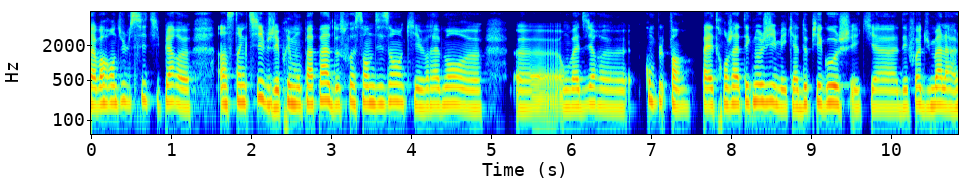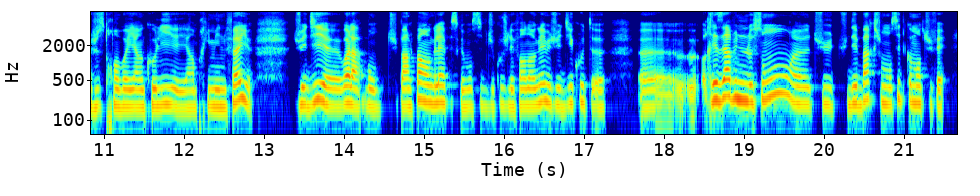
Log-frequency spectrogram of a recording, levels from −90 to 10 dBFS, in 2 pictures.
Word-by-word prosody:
d'avoir 190 Hz, +1 st, +4 dB
rendu 200 Hz, +2 st, -1 dB
le 205 Hz, -, -6 dB
site 220 Hz, +2 st, -5 dB
hyper, 210 Hz, +3 st, 0 dB
heu, 175 Hz, -1 st, +2 dB, 0.3 s
instinctif. 205 Hz, +3 st, +1 dB
J'ai 170 Hz, -2 st, +3 dB
pris 210 Hz, -, 0 dB
mon 190 Hz, -2 st, +2 dB
papa 200 Hz, +4 st, +3 dB
de 185 Hz, -2 st, -1 dB
70 200 Hz, +1 st, 0 dB
ans 210 Hz, -1 st, 0 dB
qui 205 Hz, -2 st, -6 dB
est 175 Hz, -, +1 dB
vraiment, 180 Hz, +1 st, 0 dB
heu 165 Hz, 0 st, -2 dB, 0.5 s
heu, 80 Hz, +1 st, -3 dB
on 170 Hz, -, -3 dB
va 175 Hz, 0 st, +2 dB
dire, 180 Hz, +1 st, -3 dB
heu, 165 Hz, -1 st, -4 dB, 0.2 s
compl 215 Hz, -3 st, -2 dB
enfin, 175 Hz, -4 st, -1 dB
pas 180 Hz, -1 st, +5 dB
étranger 190 Hz, +2 st, 0 dB
à -, -, +7 dB
la -, -, +1 dB
technologie, 210 Hz, +1 st, +1 dB
mais 175 Hz, -1 st, -1 dB
qui 175 Hz, -, -2 dB
a -, -, +1 dB
2 195 Hz, +2 st, +1 dB
pieds 205 Hz, +2 st, 0 dB
gauche 200 Hz, 0 st, +3 dB
et 170 Hz, 0 st, -4 dB
qui 170 Hz, +1 st, -6 dB
a 165 Hz, -1 st, -3 dB
des 170 Hz, +1 st, -2 dB
fois 190 Hz, +3 st, -2 dB
du 170 Hz, 0 st, -6 dB
mal 185 Hz, 0 st, +3 dB
à 170 Hz, -1 st, -1 dB
juste 175 Hz, 0 st, -2 dB
renvoyer 175 Hz, -1 st, +1 dB
un 170 Hz, 0 st, 0 dB
colis 185 Hz, +2 st, 0 dB
et 165 Hz, -1 st, -2 dB
imprimer 175 Hz, +1 st, -4 dB
une 170 Hz, 0 st, 0 dB
feuille. 210 Hz, +3 st, +4 dB, 0.5 s
Je 190 Hz, -, -11 dB
lui 190 Hz, -, +3 dB
ai -, -, -5 dB
dit, 215 Hz, +4 st, +4 dB
heu: 175 Hz, -2 st, +2 dB
«Voilà, 195 Hz, -1 st, +6 dB
bon, 170 Hz, -2 st, -3 dB
tu -, -, -17 dB
parles 175 Hz, -1 st, +1 dB
pas 230 Hz, -, +6 dB
anglais», 205 Hz, -1 st, +3 dB
parce 200 Hz, 0 st, -7 dB
que 170 Hz, -, -8 dB
mon 175 Hz, +1 st, -4 dB
site, 175 Hz, +1 st, -6 dB
du 170 Hz, 0 st, -11 dB
coup, 185 Hz, +2 st, -12 dB
je 180 Hz, -, -11 dB
l'ai 175 Hz, -, -1 dB
fait 180 Hz, -, -4 dB
en 180 Hz, -, +1 dB
anglais, 190 Hz, +4 st, +1 dB
mais 205 Hz, -, 0 dB
je 185 Hz, -, -9 dB
lui 185 Hz, -, -3 dB
ai -, -, -7 dB
dit: 190 Hz, +4 st, -6 dB
«Ecoute, 200 Hz, +1 st, -7 dB
heu 165 Hz, 0 st, -3 dB, 0.4 s
heu, 125 Hz, -, -4 dB
réserve 245 Hz, +3 st, +7 dB
une 235 Hz, -, +7 dB
leçon, 240 Hz, +5 st, +1 dB
heu, 190 Hz, -2 st, 0 dB
tu 185 Hz, -1 st, -9 dB
tu 185 Hz, -, -12 dB
débarques 220 Hz, +4 st, +1 dB
sur 200 Hz, -, -4 dB
mon 190 Hz, -, -2 dB
site, 225 Hz, +4 st, -5 dB
comment 200 Hz, -3 st, -1 dB
tu 190 Hz, -1 st, -13 dB
fais?», 170 Hz, 0 st, -3 dB
190 Hz, 265 wpm, -23 LUFS, 175-205 Hz, 0.5 s, à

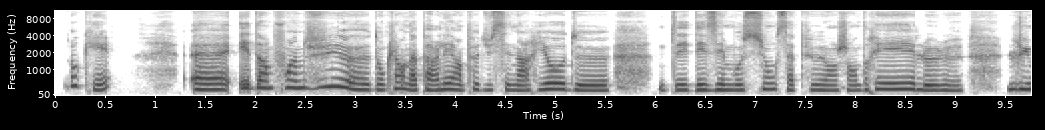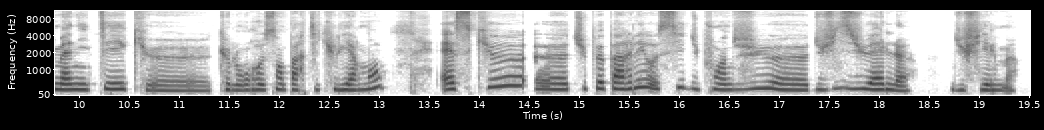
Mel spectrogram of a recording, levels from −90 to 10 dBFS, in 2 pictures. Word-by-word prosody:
OK. 365 Hz, -10 st, -3 dB, 0.9 s
Heu 225 Hz, -1 st, +4 dB
et 145 Hz, +1 st, +3 dB
d'un 285 Hz, -, +2 dB
point 295 Hz, 0 st, 0 dB
de 290 Hz, -, 0 dB
vue, 325 Hz, +5 st, +1 dB
heu, 225 Hz, -5 st, +3 dB
donc 215 Hz, -1 st, -2 dB
là, 255 Hz, -, +2 dB
on -, -, 0 dB
a 200 Hz, 0 st, +3 dB
parlé 210 Hz, +3 st, +2 dB
un 210 Hz, -2 st, 0 dB
peu 230 Hz, +1 st, -3 dB
du 205 Hz, -1 st, -8 dB
scénario 225 Hz, +3 st, +2 dB
de 195 Hz, -2 st, +1 dB, 0.5 s
des 205 Hz, +1 st, -3 dB
des 210 Hz, +1 st, 0 dB
émotions 210 Hz, +3 st, 0 dB
que 235 Hz, -, -7 dB
ça 200 Hz, -, 0 dB
peut 205 Hz, 0 st, -4 dB
engendrer, 235 Hz, +5 st, +1 dB
le 200 Hz, -3 st, +2 dB
le 195 Hz, -1 st, -4 dB, 0.4 s
l'humanité 230 Hz, +1 st, +2 dB
que 185 Hz, -3 st, -6 dB
que 230 Hz, -, -2 dB
l'on 205 Hz, -1 st, -2 dB
ressent 215 Hz, +1 st, -1 dB
particulièrement. 220 Hz, +5 st, -1 dB, 0.5 s
Est-ce 235 Hz, +1 st, +3 dB
que, 355 Hz, +4 st, 0 dB, 0.2 s
heu, 225 Hz, -, +1 dB
tu 260 Hz, -, -6 dB
peux 255 Hz, +2 st, +2 dB
parler 255 Hz, +5 st, +3 dB
aussi 305 Hz, +4 st, -1 dB
du 250 Hz, -3 st, -9 dB
point 225 Hz, -2 st, -2 dB
de 220 Hz, -, -5 dB
vue, 260 Hz, +4 st, -1 dB
heu, 215 Hz, -3 st, +1 dB
du 220 Hz, -, -5 dB
visuel 230 Hz, -5 st, +1 dB, 0.4 s
du 205 Hz, -2 st, -5 dB
film? 205 Hz, -1 st, -2 dB
225 Hz, 150 wpm, -23 LUFS, 205-240 Hz, 0.9 s, Heu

